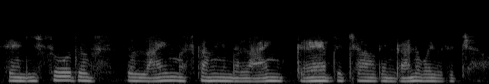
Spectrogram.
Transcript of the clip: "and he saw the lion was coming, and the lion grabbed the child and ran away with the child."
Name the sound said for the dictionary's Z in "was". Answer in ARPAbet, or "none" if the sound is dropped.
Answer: S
